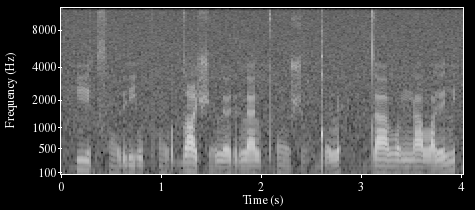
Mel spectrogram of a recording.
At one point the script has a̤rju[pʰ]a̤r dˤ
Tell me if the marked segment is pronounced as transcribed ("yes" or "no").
yes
